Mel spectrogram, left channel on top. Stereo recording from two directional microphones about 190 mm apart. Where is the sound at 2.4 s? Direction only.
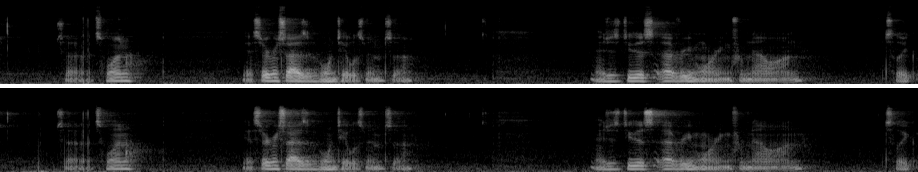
15° left (ahead or behind).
